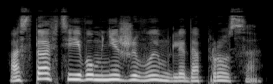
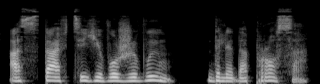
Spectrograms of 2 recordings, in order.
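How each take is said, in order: First: A touch of shouting, stress on его; mild yell. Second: Said in the usual way. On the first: Acted. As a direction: ruft mit Nachdruck, Betonung auf его. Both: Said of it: "вопил Потяшкин".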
